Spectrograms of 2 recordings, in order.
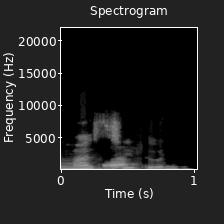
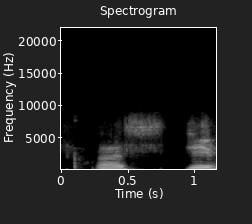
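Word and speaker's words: مسجدٌ: Ahza baitun la hadza masjidun. Masyaallah. Hza masjid. Masjidun. Masjidun. Jangan sampai lupa ditanwinkan ya. Jangan sampai lupa dibaca. Masjidun. Jangan masjid aja tapi masjidun ya.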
